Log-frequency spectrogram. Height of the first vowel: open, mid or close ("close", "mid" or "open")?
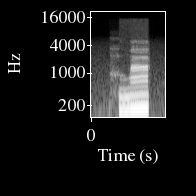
close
